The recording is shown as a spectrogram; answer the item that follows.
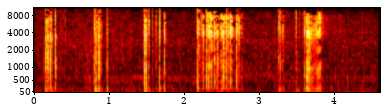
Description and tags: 6 fart montage
fart, weird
